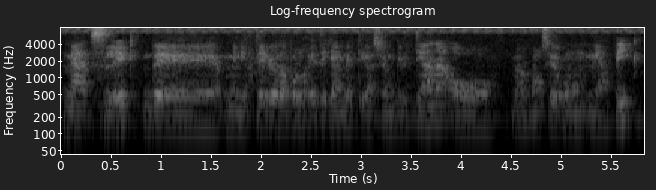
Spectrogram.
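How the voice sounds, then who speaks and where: A young Puerto Rican man speaks in a measured way, with many hesitant "eh" fillers. His voice sits back from the microphone in a bare, echoing room. A faint hiss of background noise runs underneath. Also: mid-range voice, fairly even intonation, far from the mic. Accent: Puerto Rican Spanish. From Puerto Rico. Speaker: YouTube channel host. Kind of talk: apologetics response video.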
